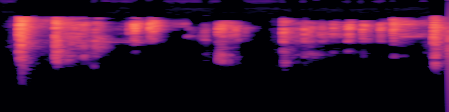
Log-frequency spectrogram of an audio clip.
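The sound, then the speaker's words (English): A harsh shattering sound effect: a run of bright, crunchy bursts and crackles tumbling over about two seconds, with a short gap midway and no voices. “Why is there a hideous shattering sound?”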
